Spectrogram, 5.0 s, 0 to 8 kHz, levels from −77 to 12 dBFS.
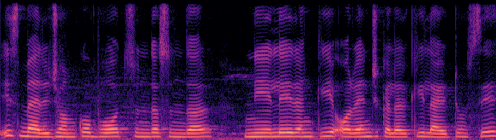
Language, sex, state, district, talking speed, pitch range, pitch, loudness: Hindi, female, Punjab, Kapurthala, 180 wpm, 205-220 Hz, 210 Hz, -13 LUFS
